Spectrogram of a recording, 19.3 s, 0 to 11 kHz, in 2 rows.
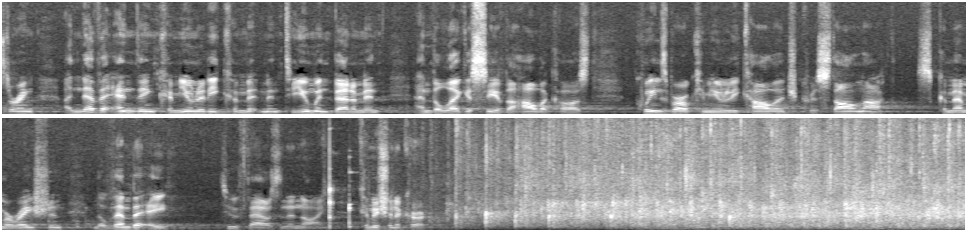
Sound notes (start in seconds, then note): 13.9 audience clapping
